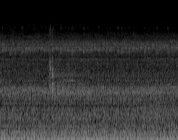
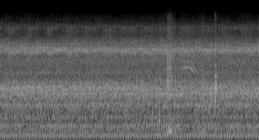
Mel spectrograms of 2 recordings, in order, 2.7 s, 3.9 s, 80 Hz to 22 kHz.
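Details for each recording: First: 2008 Acura TL 3.5 V6, 143,000 miles, after misfire repair with valve work thought done under 5,000 miles earlier: smooth, even idle hum with unbroken rhythm and no stumbles; running clean, one stray misfire count already cleared. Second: 2008 Acura TL 3.5 V6, idling after swapping from cylinder 5 to 4: quiet idle with faint uneven stumble and light whine from noisy belt; cylinder 5 still misfiring, compression difference 5 PSI acceptable.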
